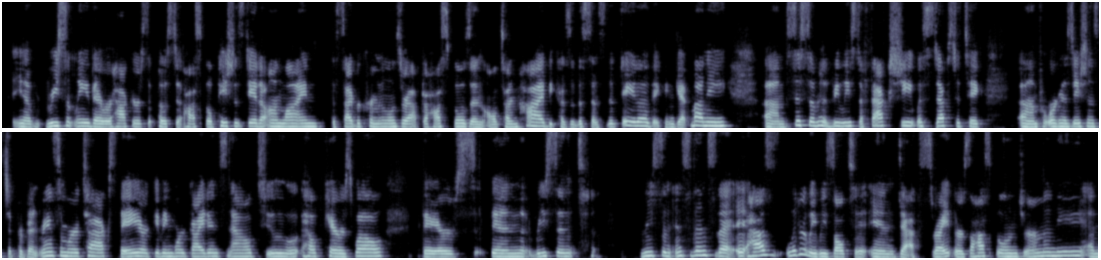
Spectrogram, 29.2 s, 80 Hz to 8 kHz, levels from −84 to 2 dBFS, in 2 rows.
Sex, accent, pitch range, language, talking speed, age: female, American, 190-235 Hz, English, 160 wpm, 20-39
